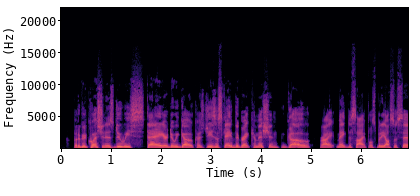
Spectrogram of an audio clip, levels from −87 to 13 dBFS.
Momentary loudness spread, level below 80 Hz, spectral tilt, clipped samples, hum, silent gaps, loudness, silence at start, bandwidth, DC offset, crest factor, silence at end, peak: 6 LU; -62 dBFS; -5 dB/octave; under 0.1%; none; none; -22 LUFS; 0.25 s; 13 kHz; under 0.1%; 14 dB; 0 s; -8 dBFS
